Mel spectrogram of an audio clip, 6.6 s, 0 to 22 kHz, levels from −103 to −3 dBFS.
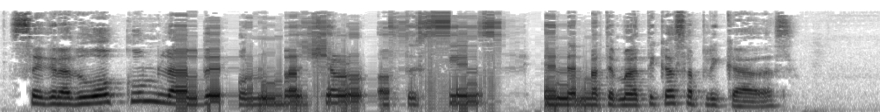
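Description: Robotic sound from repeated short buffers runs from 1.32 to 4.50 s, a rigid metallic buzz near 94 Hz that still loosely tracks the speech. This is likely from delayed audio being covered by looping a segment of about 11 ms, replacing most of the real signal.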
